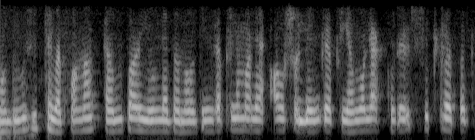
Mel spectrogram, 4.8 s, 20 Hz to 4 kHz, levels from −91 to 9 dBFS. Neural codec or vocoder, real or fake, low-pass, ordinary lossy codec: codec, 16 kHz in and 24 kHz out, 1.1 kbps, FireRedTTS-2 codec; fake; 3.6 kHz; Opus, 64 kbps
